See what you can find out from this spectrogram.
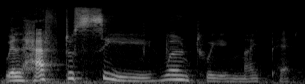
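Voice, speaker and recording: An actress playing a mocking, flirtatious middle-aged English wife in a radio drama, theatrical and sweetly condescending. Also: female voice, lowish voice, animated, slow pace. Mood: sly. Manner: taunting, theatrical, sugary condescension. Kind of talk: 1970s radio drama acting.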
